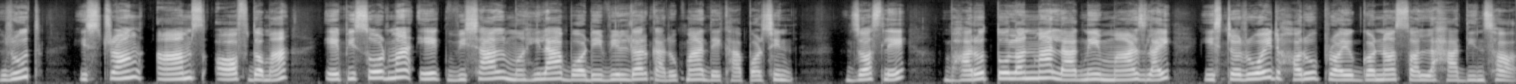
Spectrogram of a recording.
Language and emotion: Nepali, neutral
